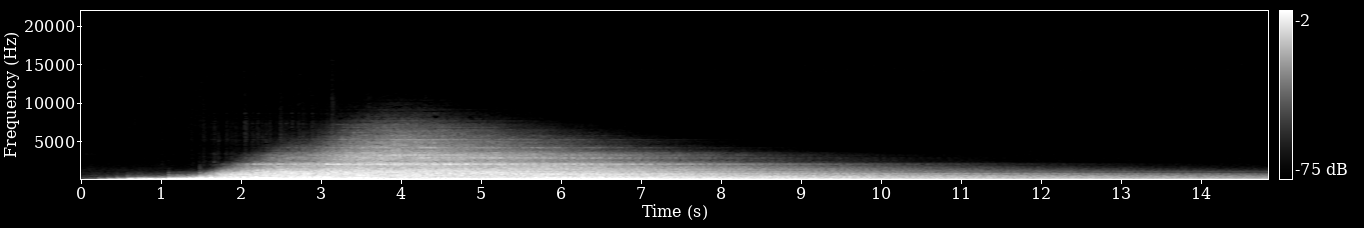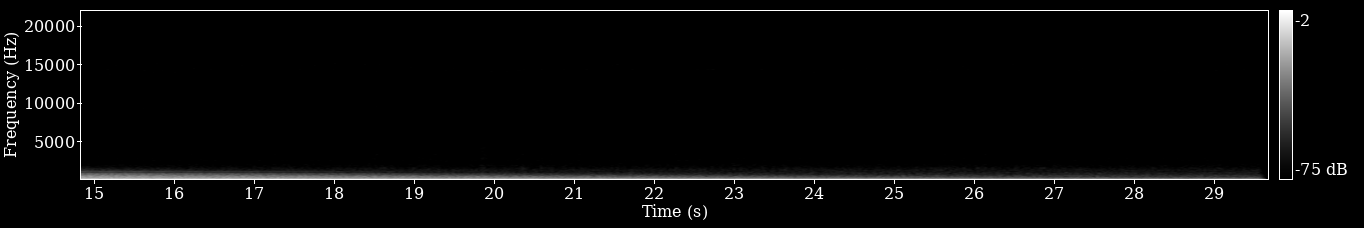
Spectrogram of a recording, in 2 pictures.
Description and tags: Thunder Sheet - Soft Mallet Corner Roll 1
Roll on the thunder sheet producing a sound similar to a cymbal roll
gong, cymbal, thunder, percussion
